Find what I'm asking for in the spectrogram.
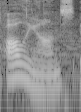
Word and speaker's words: Allianz: the company pronounced Allianz is committed to helping you get there.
